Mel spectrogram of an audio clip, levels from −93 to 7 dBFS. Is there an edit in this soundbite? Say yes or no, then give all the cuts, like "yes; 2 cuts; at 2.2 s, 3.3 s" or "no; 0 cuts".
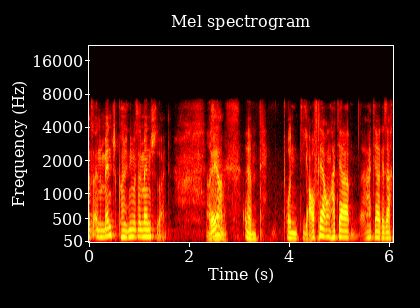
yes; 1 cut; at 2.4 s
